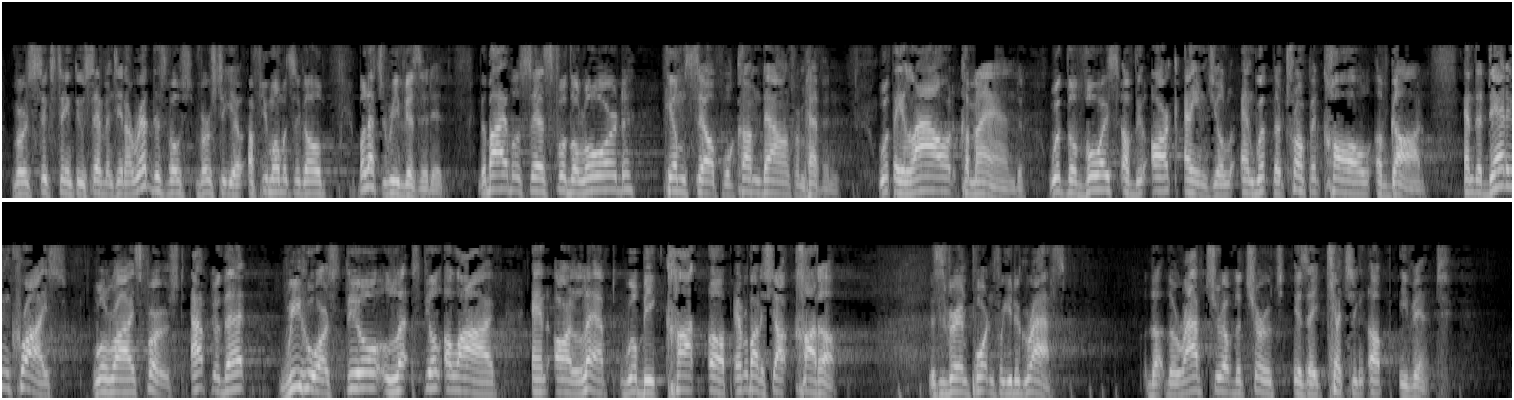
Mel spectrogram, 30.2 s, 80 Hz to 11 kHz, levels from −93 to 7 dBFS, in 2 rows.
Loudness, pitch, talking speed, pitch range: -22 LUFS, 165 Hz, 185 wpm, 150-185 Hz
